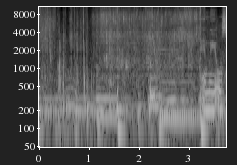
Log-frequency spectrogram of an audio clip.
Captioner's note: liquid sloshes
